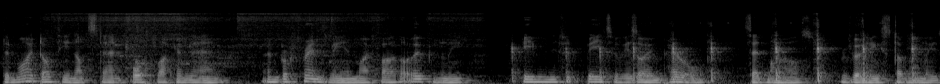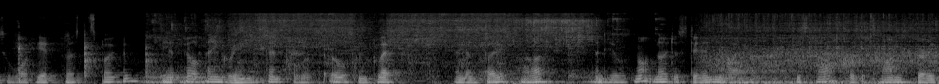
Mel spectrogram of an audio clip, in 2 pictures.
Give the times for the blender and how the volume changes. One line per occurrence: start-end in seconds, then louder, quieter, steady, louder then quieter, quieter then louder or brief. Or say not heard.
not heard.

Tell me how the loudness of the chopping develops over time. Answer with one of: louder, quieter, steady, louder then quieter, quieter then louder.
louder then quieter.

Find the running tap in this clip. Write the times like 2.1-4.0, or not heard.
0.0-4.9, 10.8-18.7.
